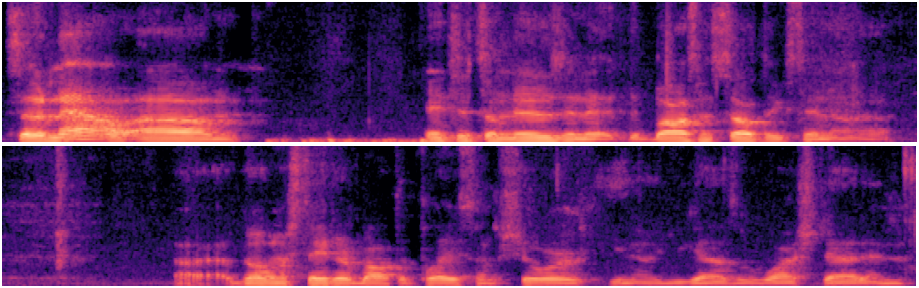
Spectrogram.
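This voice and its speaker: A man hosting a casual chat about sports and faith, talking in halting bursts with many fillers and restarts. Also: medium pitch, fairly even intonation. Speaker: podcast host.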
